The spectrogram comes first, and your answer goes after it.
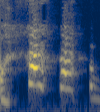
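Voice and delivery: a sudden high, loud laugh of delight; burst of high laughter. Retold or imitated. Actress laughing as the fast ride ends, high and loud.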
